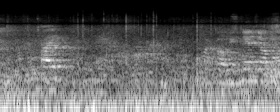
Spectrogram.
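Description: Voices shouting in a large, echoing gymnasium during a wrestling bout, with light thumps and scuffs of the wrestlers' feet on the mat.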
